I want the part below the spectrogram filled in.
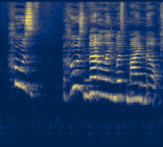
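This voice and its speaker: Shouting in a squeaky, put-on character voice, a woman hits an extremely high pitch with very wide pitch swings. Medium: read story.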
